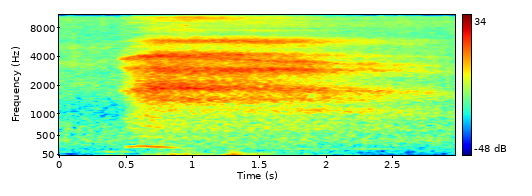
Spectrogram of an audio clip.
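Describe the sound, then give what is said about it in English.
A deep breath taken during a guided breathing exercise: one long, airy breath that swells quickly and then slowly fades, heard alone without talk. “Take a couple deep breaths, maybe your first deep breaths of the day.”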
